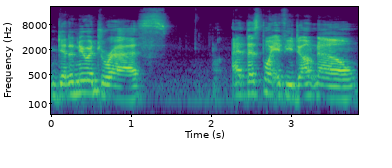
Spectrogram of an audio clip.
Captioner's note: none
